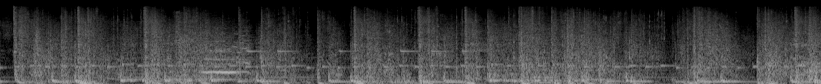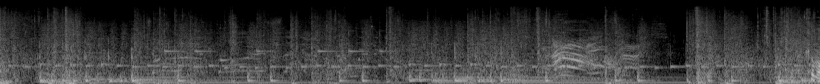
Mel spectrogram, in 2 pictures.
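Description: Red Dead Redemption 2 gunfight with rapid, repeated gunshots cracking throughout, dense and continuous bursts amid game ambience.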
